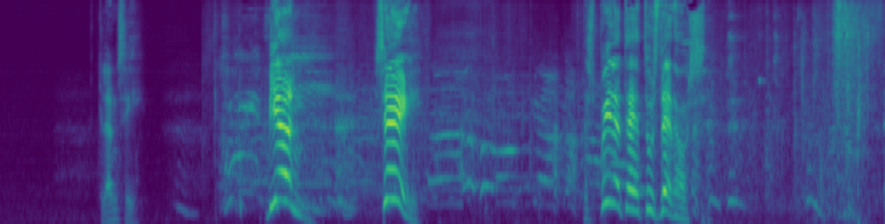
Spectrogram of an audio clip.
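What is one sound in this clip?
A young man talks and exclaims with animation, close to a microphone.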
